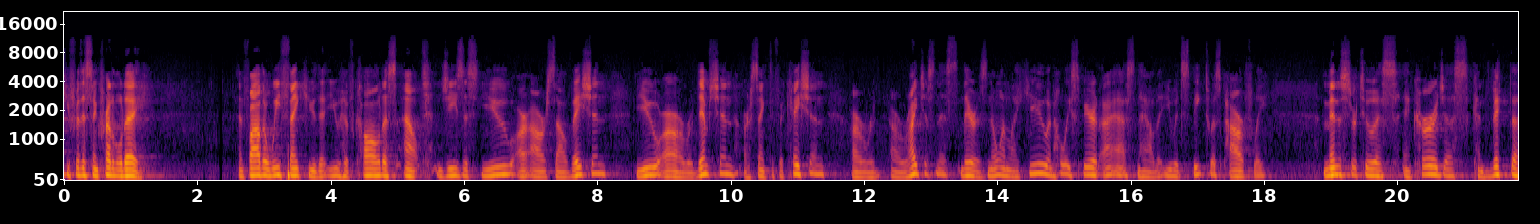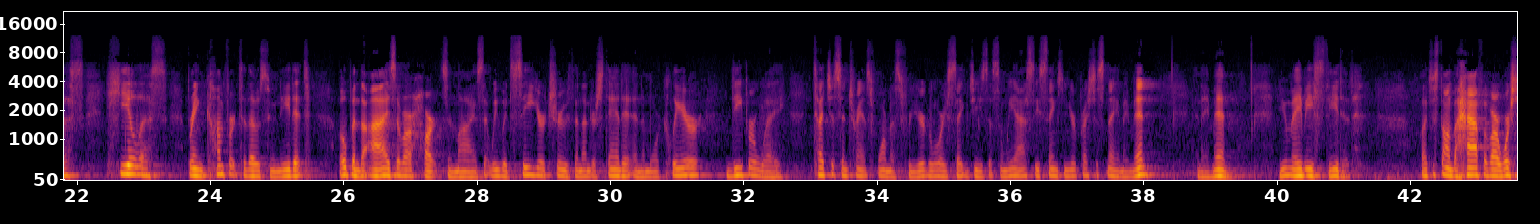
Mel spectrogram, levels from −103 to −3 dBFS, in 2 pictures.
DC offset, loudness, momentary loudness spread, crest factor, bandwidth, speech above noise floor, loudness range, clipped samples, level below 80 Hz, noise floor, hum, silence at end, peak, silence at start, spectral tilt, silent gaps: under 0.1%; -34 LUFS; 14 LU; 22 dB; 9 kHz; 38 dB; 7 LU; under 0.1%; -74 dBFS; -72 dBFS; none; 0 s; -12 dBFS; 0 s; -7.5 dB/octave; none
